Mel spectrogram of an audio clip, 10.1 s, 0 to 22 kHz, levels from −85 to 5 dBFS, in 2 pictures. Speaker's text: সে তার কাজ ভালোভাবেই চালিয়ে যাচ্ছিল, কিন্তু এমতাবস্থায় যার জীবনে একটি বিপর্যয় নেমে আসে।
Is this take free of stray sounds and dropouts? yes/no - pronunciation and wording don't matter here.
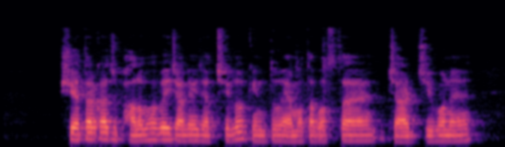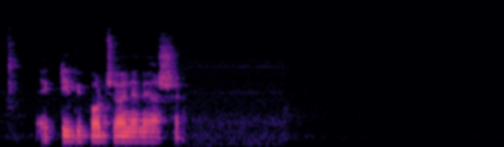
yes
